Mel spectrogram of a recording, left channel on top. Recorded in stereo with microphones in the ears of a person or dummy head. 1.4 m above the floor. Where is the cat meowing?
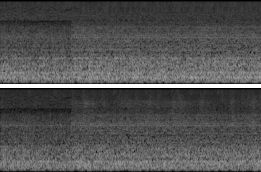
No cat meowing in this recording.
